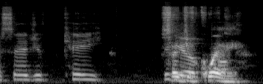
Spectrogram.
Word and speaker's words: Quay: There is a couple interviewed by Maria Z, found on the Sage of Key Sage of Quay. Quay, is it? Well, I pronounce that Key, but Quay.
